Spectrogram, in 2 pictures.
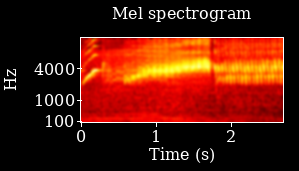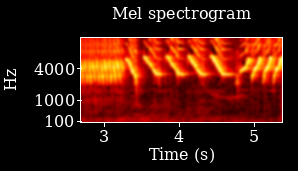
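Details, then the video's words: Canary singing a loud, bright song: a rising rolled trill sweeping upward, then a fast even pulsed trill, followed by a series of quick descending whistled notes repeated in rapid succession; faint low hum underneath. "Canary Yellow Singing"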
